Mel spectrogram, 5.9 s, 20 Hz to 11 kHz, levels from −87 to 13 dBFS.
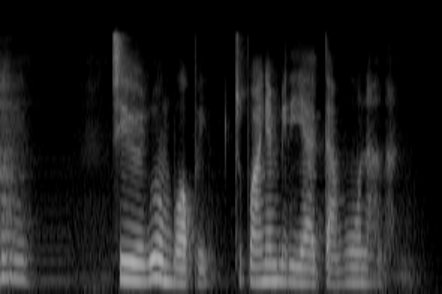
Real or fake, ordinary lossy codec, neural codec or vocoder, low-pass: fake; none; codec, 16 kHz, about 1 kbps, DyCAST, with the encoder's durations; 7.2 kHz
